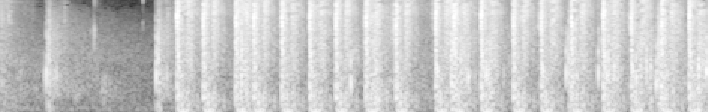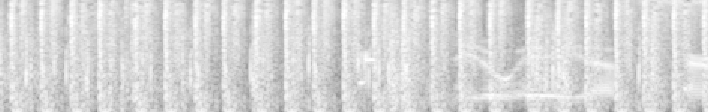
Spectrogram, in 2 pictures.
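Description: Rapid automatic gunfire from turrets in a military shooter game, a loud, dense string of evenly spaced shots starting abruptly after a brief quiet moment and continuing without pause.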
